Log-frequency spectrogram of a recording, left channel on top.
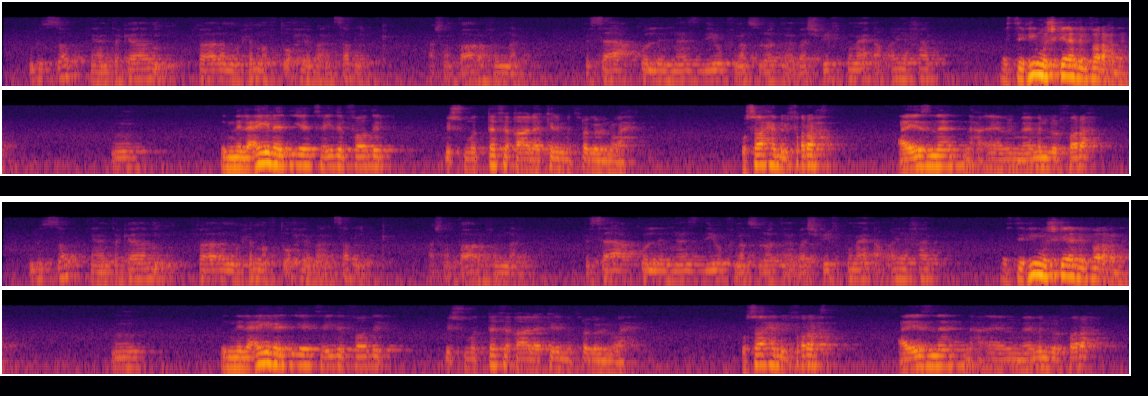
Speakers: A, in the centre; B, on the left (about 50°).
A: بالظبط يعني انت كده م- فعلا مكان مفتوح يبقى انسب لك عشان تعرف انك تساع كل الناس دي وفي نفس الوقت ما يبقاش فيه اختناق او اي حاجة
B: بس في مشكلة في الفرح ده
A: امم
B: إن العيلة دي يا سيد الفاضل مش متفقة على كلمة رجل واحد وصاحب الفرح
A: بس
B: عايزنا نح- نعمل له الفرح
